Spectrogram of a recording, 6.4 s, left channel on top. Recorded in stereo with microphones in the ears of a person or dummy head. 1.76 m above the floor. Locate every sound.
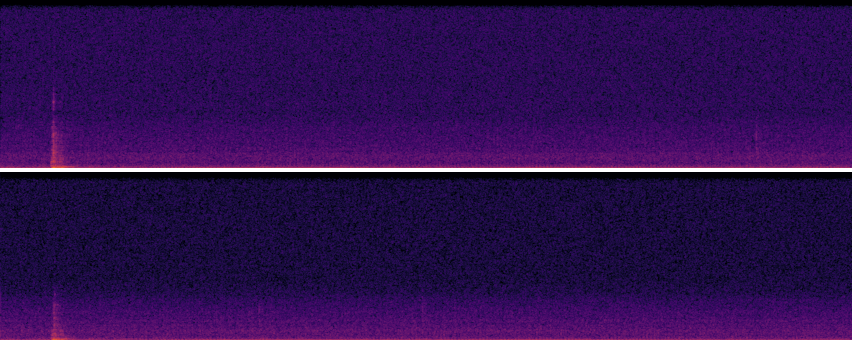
0.4 s a cupboard door: 55° left (ahead or behind), 2.5 m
